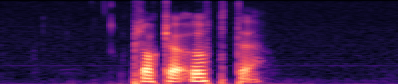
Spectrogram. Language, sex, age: Swedish, male, 25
